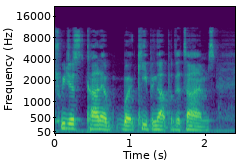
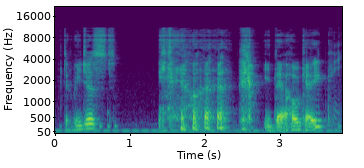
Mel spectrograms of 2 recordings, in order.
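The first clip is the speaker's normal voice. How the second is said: laughing disbelief; slower than usual. Real, not acted. Laughing over the eaten cake.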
